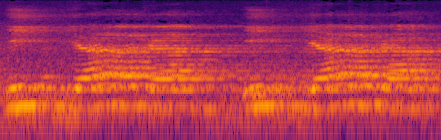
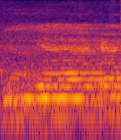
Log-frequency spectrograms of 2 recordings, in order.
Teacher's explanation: huruf ya dihentakkan sedikit ketika ada bertemu dengan tasdid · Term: annabr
